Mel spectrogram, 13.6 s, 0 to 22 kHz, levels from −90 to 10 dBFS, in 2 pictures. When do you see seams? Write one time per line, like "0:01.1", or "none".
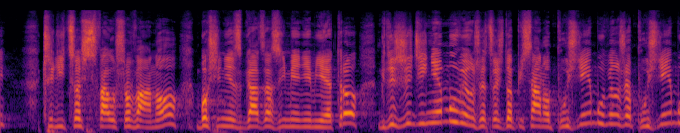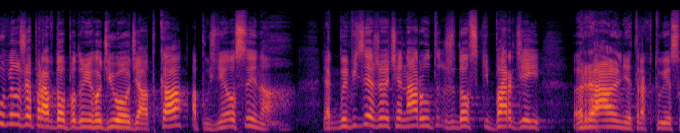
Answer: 0:06.3
0:08.7
0:09.8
